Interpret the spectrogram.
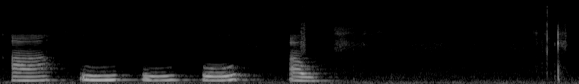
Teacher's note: जीभ का पिछला भाग सक्रिय रहता है वे पश्च स्वर कहलाते हैं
